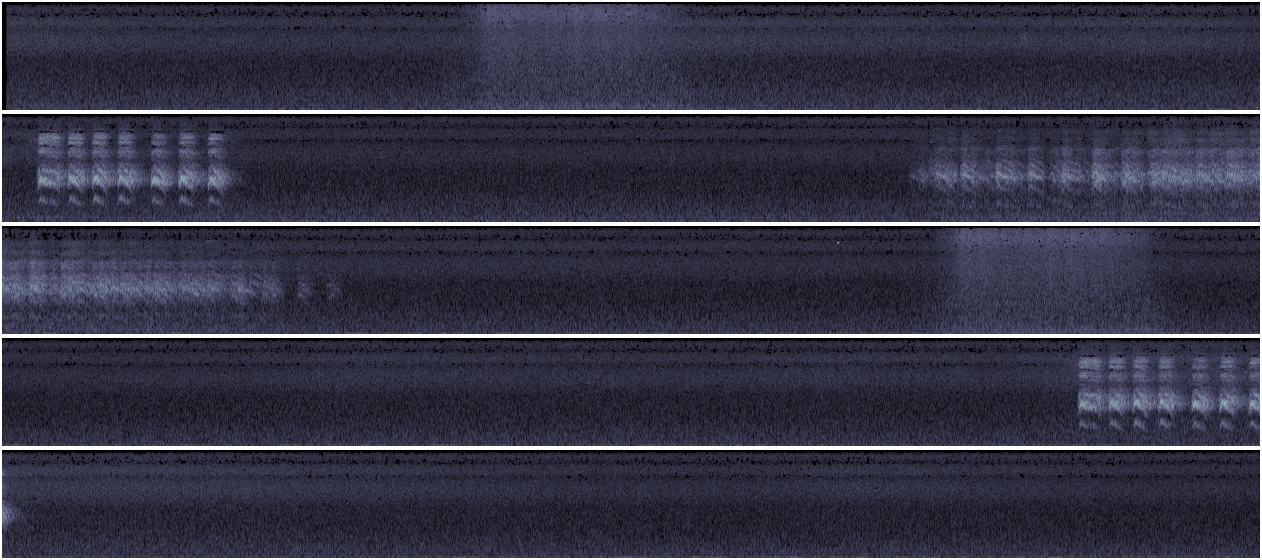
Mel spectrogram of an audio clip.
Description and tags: An empty and calm graveyard. The wind is blowing, and there are a few crows around.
